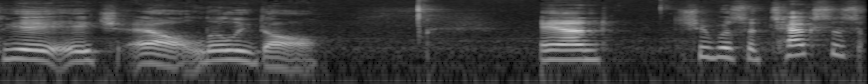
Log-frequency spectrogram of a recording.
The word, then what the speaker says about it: Dahl: Her name was Lily Dahl, and it's spelled D-A-H-L, Lily Dahl.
